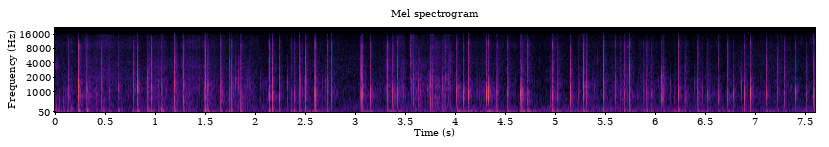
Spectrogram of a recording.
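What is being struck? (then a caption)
Vinyl waist bag. Long nails scratch the shiny panel of a soft, hollow rainbow holographic vinyl fanny pack, while fingers press and crinkle it. The result is a dense run of quick, dry crackles and sharp clicks with a bright edge, pausing briefly around the three-second mark before picking up again.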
